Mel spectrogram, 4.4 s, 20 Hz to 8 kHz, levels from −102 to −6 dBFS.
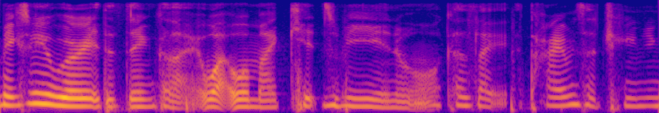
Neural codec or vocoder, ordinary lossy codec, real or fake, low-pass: none; none; real; 7.2 kHz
